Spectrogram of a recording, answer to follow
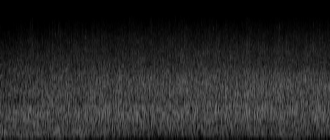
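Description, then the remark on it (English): A meeting audience applauds steadily, a dense wash of many hands clapping at once with no pauses, holding an even, moderate loudness throughout with no voices. “No need to applaud.”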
